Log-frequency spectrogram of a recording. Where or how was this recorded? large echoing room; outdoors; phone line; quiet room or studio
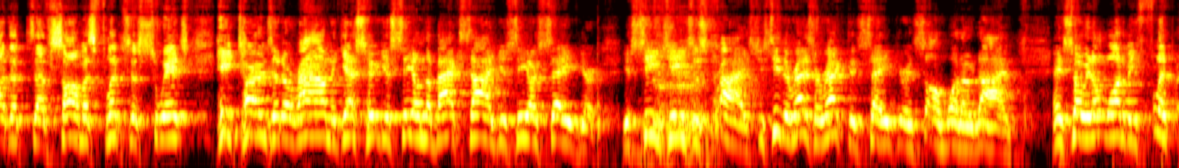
large echoing room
